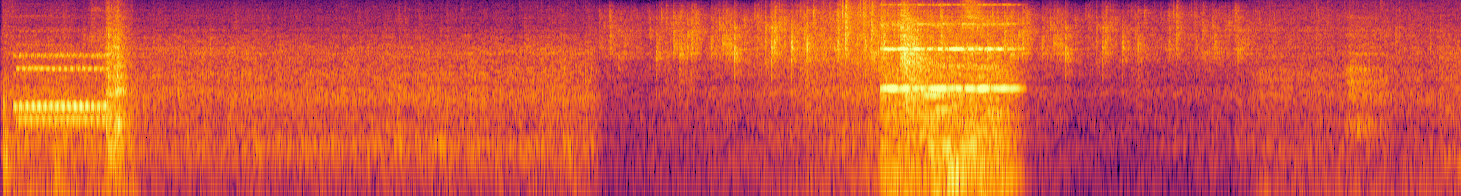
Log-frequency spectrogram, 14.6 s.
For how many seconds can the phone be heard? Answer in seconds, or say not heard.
3 s.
